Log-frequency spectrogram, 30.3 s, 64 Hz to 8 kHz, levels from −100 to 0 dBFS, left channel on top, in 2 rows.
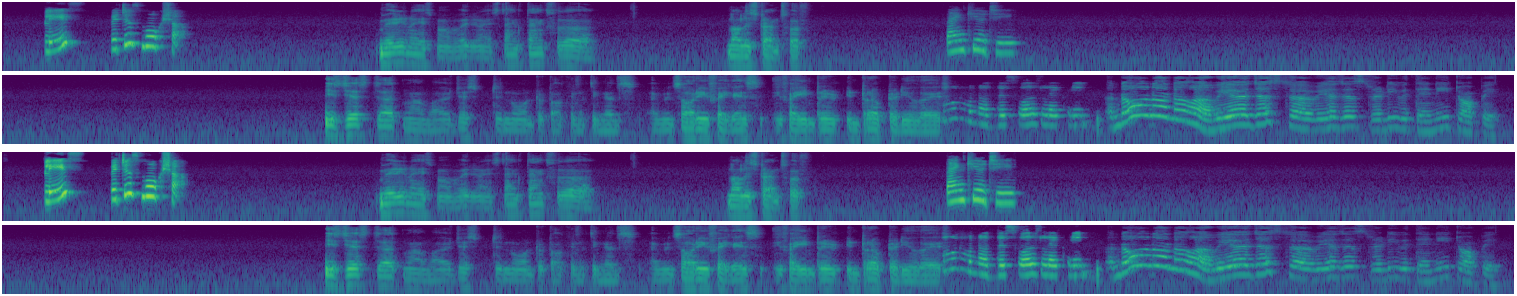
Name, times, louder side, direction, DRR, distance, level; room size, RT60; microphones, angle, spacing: voice 1, 1.1-1.8 9.4-10.1 24.9-26.0, right 8 dB, 80° right, 0.3 m, -28 dB
voice 2, 3.7-5.9 7.2-8.1 18.4-24.6, equal, ahead, 0.5 m, -44 dB
voice 3, 26.2-30.1, left 2 dB, 45° left, 0.7 m, -39 dB
4.2 x 2.4 x 3.5 m
head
